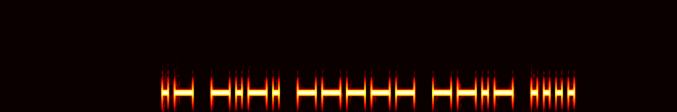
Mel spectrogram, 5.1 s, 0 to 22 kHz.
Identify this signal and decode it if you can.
Morse code, heard as a keyed tone, about 26 wpm, 700 Hz. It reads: AC0QH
